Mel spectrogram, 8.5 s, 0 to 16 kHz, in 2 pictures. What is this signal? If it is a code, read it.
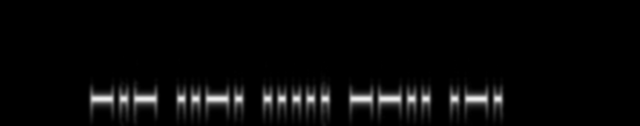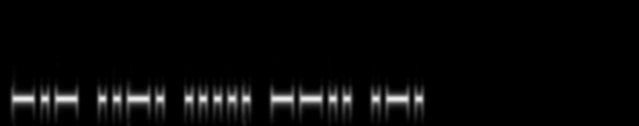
Morse code, heard as a keyed tone, about 25 wpm, 700 Hz. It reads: KF5ZR KF5ZR
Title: USA Call Signs - 5 Characters - Repeated 2x - 25wpm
